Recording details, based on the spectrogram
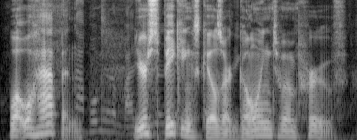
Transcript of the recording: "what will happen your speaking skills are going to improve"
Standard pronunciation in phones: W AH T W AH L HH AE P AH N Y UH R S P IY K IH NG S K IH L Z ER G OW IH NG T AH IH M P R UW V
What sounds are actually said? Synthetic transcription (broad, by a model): W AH T W AH L HH AE P AH N Y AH R S P IY K IH NG S K IH L Z ER G OW IH NG T AH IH M P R UW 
